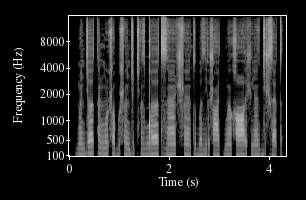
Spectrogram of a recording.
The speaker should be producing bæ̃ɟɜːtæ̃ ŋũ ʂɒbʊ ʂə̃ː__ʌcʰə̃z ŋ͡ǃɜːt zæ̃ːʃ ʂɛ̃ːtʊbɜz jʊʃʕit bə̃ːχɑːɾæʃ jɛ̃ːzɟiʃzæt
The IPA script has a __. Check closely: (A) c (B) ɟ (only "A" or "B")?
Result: B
